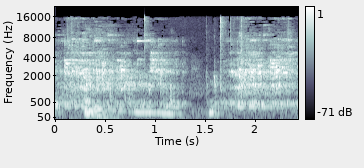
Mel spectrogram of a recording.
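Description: A man laughing: a low chuckle that falls in pitch about half a second in, and more laughter near the end.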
